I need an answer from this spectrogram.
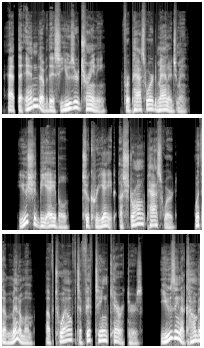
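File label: E-Learning, Voiceover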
